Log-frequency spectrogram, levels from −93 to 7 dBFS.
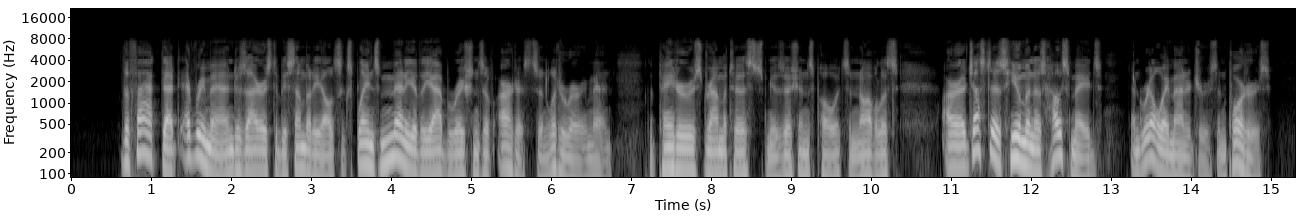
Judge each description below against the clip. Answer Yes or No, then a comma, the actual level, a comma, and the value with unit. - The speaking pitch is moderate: No, low, 105 Hz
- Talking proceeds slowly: No, average, 150 wpm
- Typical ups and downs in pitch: Yes, average, 5.0 semitones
